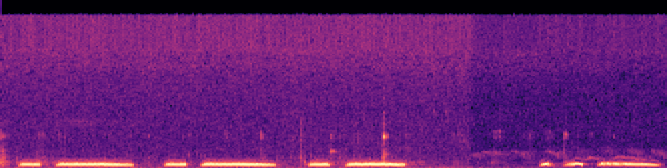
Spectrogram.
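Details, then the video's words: Loud, close spotted dove cooing: short notes alternate with long, rich, level coos in a quick run, then a pause and another phrase of two quick notes and a drawn coo. "Spotted doves calling!"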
